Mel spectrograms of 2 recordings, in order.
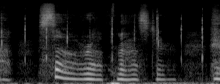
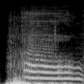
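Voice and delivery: loud moan; 3 semitones higher, 12 dB louder than usual. Acted. Outcry in roleplay.

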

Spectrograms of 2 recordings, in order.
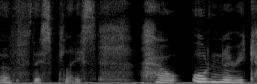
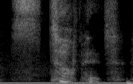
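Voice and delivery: ordinary delivery

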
